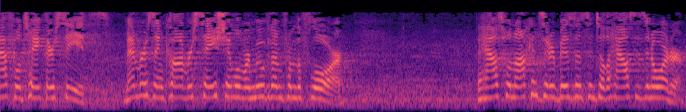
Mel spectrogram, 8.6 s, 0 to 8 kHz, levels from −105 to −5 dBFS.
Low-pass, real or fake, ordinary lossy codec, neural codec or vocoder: 7.2 kHz; real; MP3, 24 kbps; none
